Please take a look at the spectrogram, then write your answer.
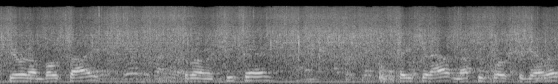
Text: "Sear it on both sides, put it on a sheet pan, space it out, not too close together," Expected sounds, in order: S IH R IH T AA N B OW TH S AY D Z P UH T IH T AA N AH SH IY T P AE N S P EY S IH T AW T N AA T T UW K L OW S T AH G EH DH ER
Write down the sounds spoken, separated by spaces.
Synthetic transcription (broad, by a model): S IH R IH T N B OW TH S AY D Z P UH T IH T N AH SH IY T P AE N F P EY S IH T AW T N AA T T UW K L OW S T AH G EH DH ER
